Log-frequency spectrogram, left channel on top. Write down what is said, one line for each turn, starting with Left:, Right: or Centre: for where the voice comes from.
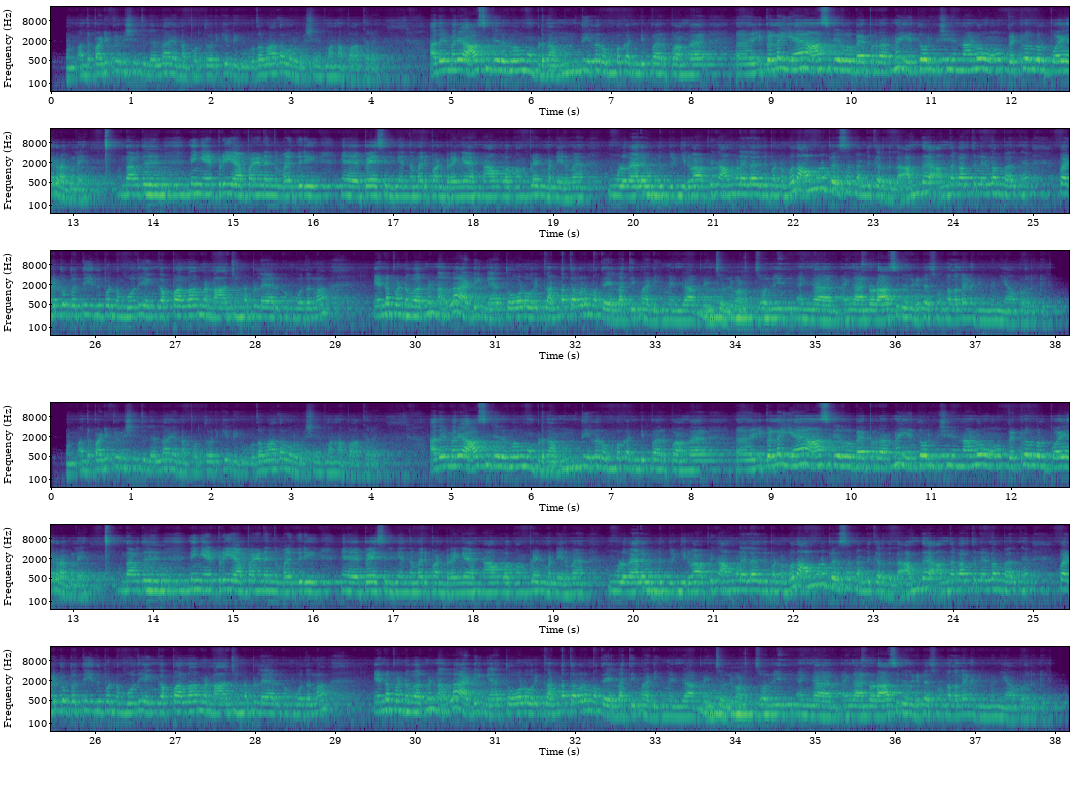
Left: அந்த படிப்பு விஷியத்துல எல்லா என்ன பொறுத்த வரை திக்கு உதவாத ஒரு விஷியமா நா பாக்கினறே அதே மாரி ஆசிரியர்களு நம் ப்படிதா முந்தியில ரொம்ப கண்டிப் பா இருப்பாங்க அ இப்பெல்லா ஏ ஆசிரியர்கள் பயப்பற்றான்னா எந்த ஒரு விஷ் யன்னாலு பெற்றோர்கள் போயிற்றாங்களே அதாவது
Right: ஆமா.
Left: நீங்க எப்படி எ பையன இந்த மாதிரி அ பேசுறீங்க இந்த மாரி பண்றீங்க நா உங்கள கம்ப்ளைண்ட் பண்ணிருவே உங்கள வேலைய
Right: ஆமா.
Left: உட்டு தூக்கிருவே அப்படின்னு அவங்கள எல்லா இது பண்ணும்போது அவங்களு பெருச கண்டுக்கறதில்ல அந்த அந்த காலத்துல எல்லா பாருங்க படிப்ப பத்தி இது பண்ணும் போது எங்க அப்பா எல்லா நா சின்ன புள்ளையா இருக்கும் போதெல்லா என்ன பண்ணுவாருன்னா
Right: ம்.
Left: நல்லா அடிங்க தோல்ல உரி கண்ண தவிர மத்த எல்லாத்தைம் அடிங்மேங்கே அப்டின்
Right: ஆமா.
Left: சொல்லி வளத் சொல்லி எங்க எங்க அண்ணோட ஆசிரியர்கிட்டே சொன்னதெல்லா எனக்கு இன்னு ஞாபக இருக்கு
